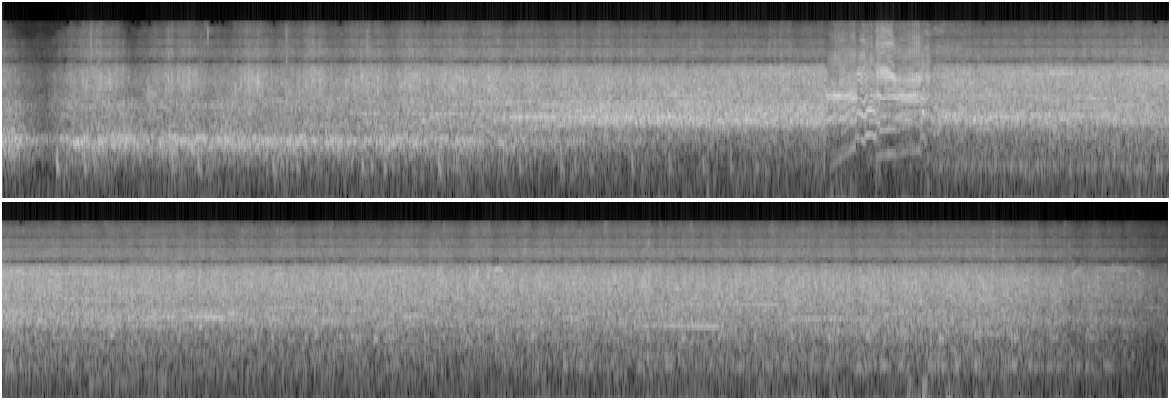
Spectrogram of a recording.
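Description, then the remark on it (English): A huge soccer stadium crowd roars loudly and continuously, joining in a chant built on single-beat unison claps followed by a 'hoof', with one sharp collective clap standing out in the middle of the sustained din. “It's like, so it's like a single beat clap and then with the hoof.”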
